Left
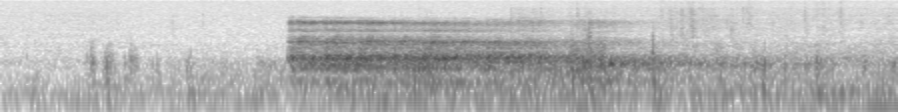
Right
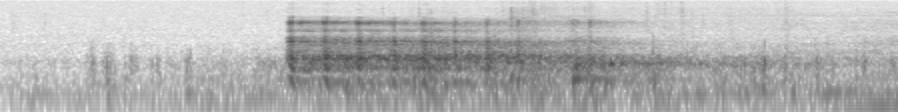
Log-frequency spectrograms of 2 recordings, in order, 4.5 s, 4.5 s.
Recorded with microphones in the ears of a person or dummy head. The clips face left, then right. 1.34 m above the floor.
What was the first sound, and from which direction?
Laughter, 85° right.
